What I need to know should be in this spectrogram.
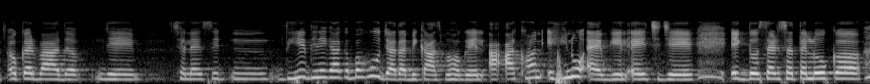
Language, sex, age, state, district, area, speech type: Maithili, other, 18-30, Bihar, Saharsa, rural, spontaneous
